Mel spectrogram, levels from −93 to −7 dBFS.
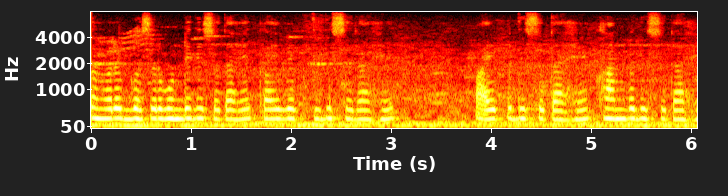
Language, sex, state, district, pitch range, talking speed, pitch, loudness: Marathi, female, Maharashtra, Solapur, 240-255 Hz, 150 wpm, 250 Hz, -15 LUFS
